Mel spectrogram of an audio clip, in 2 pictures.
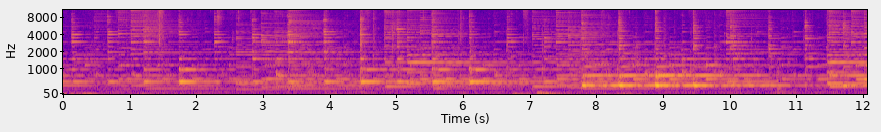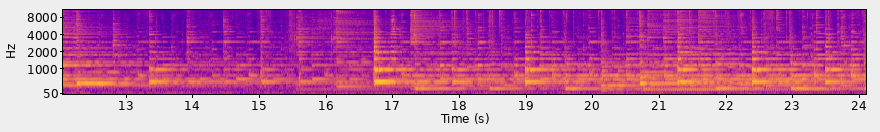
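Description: Improvised music on plucked strings, guzheng (Chinese zither), kantele and mandolin together: many short plucked notes that ring and fade over a changing pattern, with a louder chord about three quarters of the way through.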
